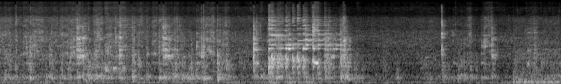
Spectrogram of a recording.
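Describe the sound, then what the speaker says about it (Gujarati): Green onion is stirred into a jinjra (green chickpea) vegetable curry, with spoon scrapes and clinks against the pot over a soft sizzle, including a louder burst of stirring midway, close and without talk. "હવે નાખશું આપણે લીલી ડુંગળી અને કરીએ મિક્સ"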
